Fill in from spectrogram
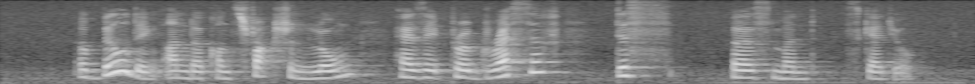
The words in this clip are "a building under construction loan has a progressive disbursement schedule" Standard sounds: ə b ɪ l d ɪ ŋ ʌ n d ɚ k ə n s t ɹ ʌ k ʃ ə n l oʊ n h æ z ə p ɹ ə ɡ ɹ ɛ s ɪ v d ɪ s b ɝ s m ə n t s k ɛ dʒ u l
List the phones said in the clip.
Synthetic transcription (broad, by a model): ə b ɪ l d ɪ ŋ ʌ n d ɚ k ə n s t ɹ ʌ k ʃ ə n l oʊ n h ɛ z ə p ɹ ə ɡ ɹ ɛ s ɪ v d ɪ s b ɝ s m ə n t s k ɛ dʒ u l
